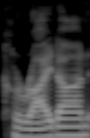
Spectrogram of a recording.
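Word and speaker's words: Koraidon: Koryadon.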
